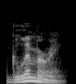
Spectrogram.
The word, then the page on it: glimmering: British English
